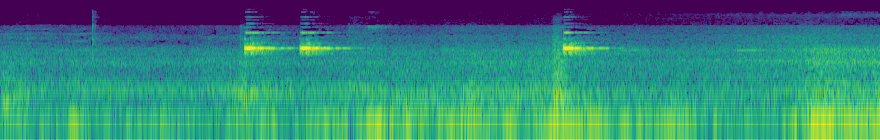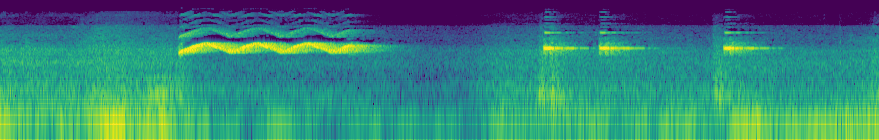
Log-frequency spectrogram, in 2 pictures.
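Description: Car alarm siren sounding on remote commands: two short high chirps, a single chirp, then about two seconds of loud warbling alarm tone, then two more chirps and a single one. It is the Volkswagen Tiguan's alarm siren answering a retrofitted Xhorse Kessy keyless remote.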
